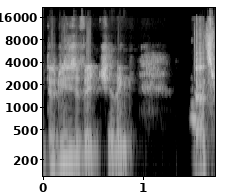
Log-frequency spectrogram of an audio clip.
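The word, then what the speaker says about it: Deresiewicz: Sheep, William, struggled to do his second name, Derizovic, I think. That's right. Nicely pronounced, man.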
